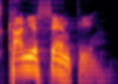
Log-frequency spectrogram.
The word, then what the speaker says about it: cognoscenti: It's cognoscenti. The G is silent.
